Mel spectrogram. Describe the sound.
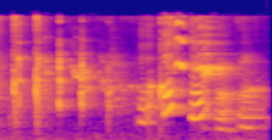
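A pet bird named Arkasha gives a quick run of short squeaky clicks, then sweeping, warbling chirps that rise and fall in pitch.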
